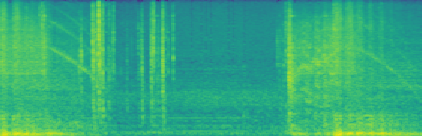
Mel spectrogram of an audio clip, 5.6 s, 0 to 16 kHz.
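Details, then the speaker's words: 1998 GMC OBS truck with intermittent starting problem: engine cranks, catches and dies within a second, then restarts after wiggling wires; start-then-stall. "It'll start right up, but like I said in my video that I'm making now, after a while that probably won't work."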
